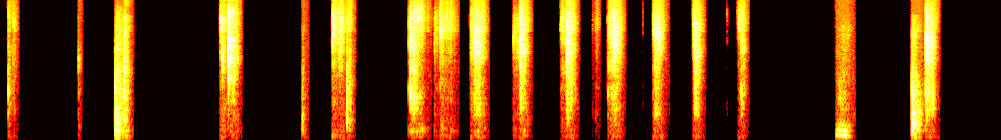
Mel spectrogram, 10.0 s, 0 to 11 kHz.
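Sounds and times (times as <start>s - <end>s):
person chewing crunchy vegetables: 3.3s - 7.5s.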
